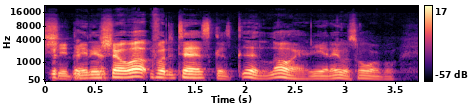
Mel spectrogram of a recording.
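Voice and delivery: ordinary delivery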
